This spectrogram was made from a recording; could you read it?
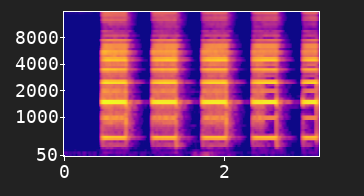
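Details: Dell Inspiron 5558 laptop gives five even shrill beeps about two-thirds of a second apart at switch-on; the CMOS battery is dead, and replacing it stops the warning.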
